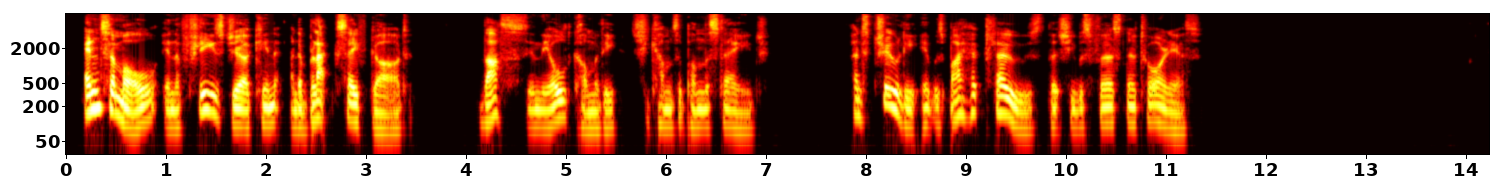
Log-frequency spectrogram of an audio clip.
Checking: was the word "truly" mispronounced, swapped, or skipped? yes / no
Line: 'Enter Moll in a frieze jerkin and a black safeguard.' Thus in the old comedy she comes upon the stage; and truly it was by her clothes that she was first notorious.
no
